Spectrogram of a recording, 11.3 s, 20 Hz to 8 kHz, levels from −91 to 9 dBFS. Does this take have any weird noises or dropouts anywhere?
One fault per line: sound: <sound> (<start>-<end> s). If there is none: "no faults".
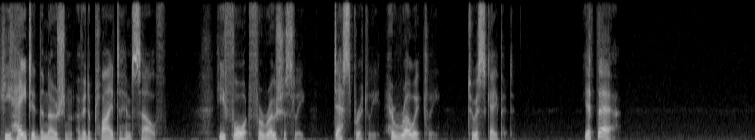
no faults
